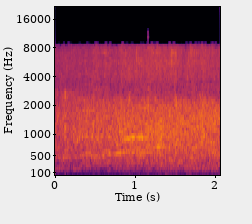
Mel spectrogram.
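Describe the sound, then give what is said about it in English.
Applause at a church gathering, a thick, unbroken roar of many hands clapping, loud and steady from start to finish and swelling slightly partway through, with no talking. “Come on, let's give him a round of applause.”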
